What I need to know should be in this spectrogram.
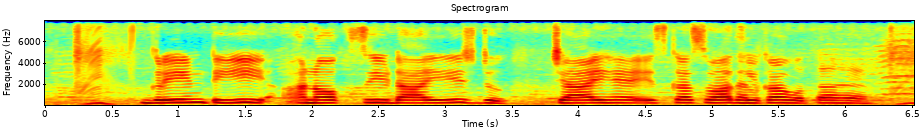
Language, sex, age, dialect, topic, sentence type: Hindi, female, 18-24, Kanauji Braj Bhasha, agriculture, statement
